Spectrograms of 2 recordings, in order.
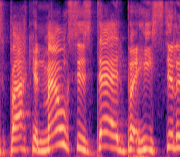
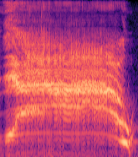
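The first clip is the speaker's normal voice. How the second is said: mock anguished cry; 6 semitones lower than usual. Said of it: "she's like".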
